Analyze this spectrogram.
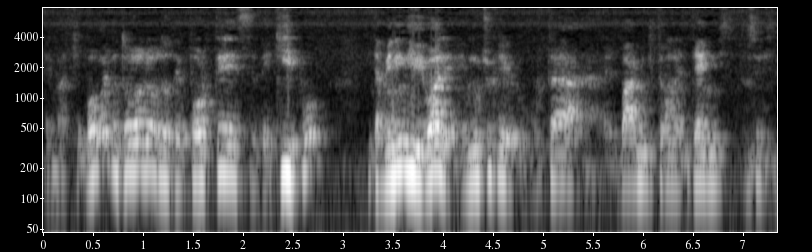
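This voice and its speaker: Venezuelan man, mellow voice, echoey room. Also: medium pitch. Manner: measured, with frequent hesitations and tag questions. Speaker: guest. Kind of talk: casual interview answers.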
